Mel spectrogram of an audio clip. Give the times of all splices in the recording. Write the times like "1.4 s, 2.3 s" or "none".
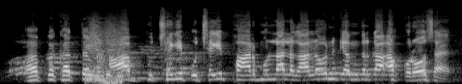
1.0 s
